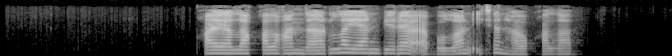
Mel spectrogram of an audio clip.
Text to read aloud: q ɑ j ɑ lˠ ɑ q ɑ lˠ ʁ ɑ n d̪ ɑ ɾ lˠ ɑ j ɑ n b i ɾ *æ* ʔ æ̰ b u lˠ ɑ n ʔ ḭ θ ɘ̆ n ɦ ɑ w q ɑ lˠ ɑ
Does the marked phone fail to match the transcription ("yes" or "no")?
no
